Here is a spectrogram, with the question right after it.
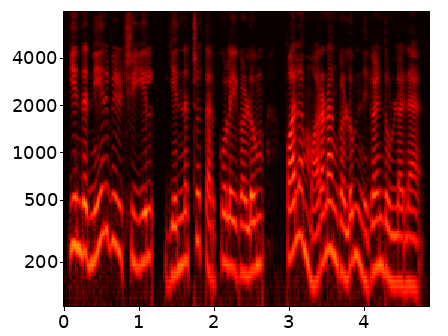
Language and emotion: Tamil, neutral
